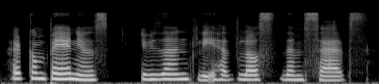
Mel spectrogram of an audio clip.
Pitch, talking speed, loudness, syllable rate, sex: 230 Hz, 95 wpm, -17 LUFS, 4.2 syllables/s, female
